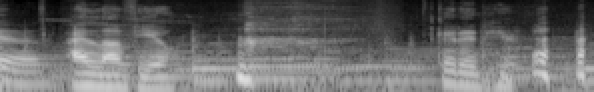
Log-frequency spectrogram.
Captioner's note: chuckling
